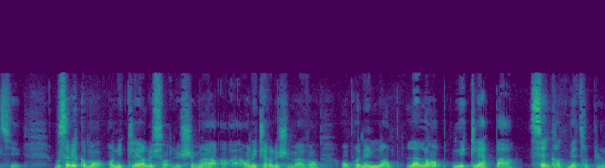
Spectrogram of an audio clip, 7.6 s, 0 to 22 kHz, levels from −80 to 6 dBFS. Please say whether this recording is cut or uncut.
cut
